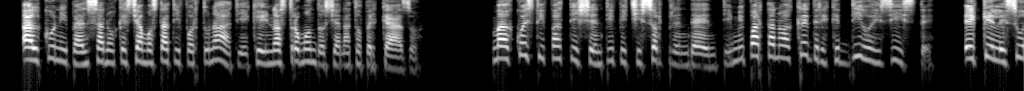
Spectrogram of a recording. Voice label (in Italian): speakeraggio documentario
